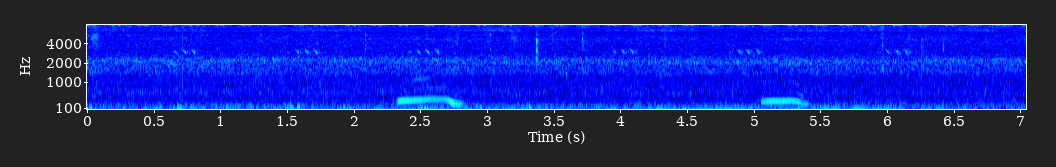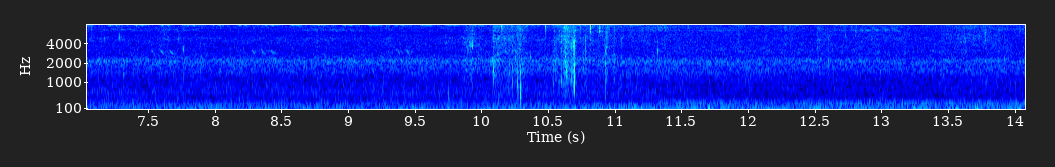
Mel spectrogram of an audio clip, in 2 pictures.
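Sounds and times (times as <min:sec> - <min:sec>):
low background rumble: 0:00.0 - 0:14.0
bird hooting call: 0:04.9 - 0:05.5.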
